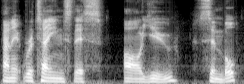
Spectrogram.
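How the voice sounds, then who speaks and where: A man talks through a hands-on product review. His voice sits on the low side and is recorded dry, with no room sound around it. He explains things in a measured, factual way. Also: fairly bright tone, no room sound. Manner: measured, matter-of-fact explaining. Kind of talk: hands-on tech review commentary.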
